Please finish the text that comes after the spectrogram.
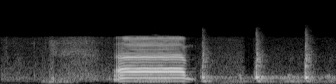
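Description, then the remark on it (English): Three firm knocks on a hotel room door, made from the hallway, land about half a second apart, fairly loud. A brief buzzy tone comes just before them, and faint murmuring voices run underneath. “Sorry, if you could stop open knocking on people's door.”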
